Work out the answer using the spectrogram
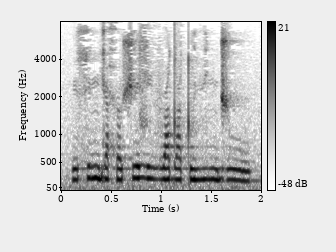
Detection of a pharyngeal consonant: present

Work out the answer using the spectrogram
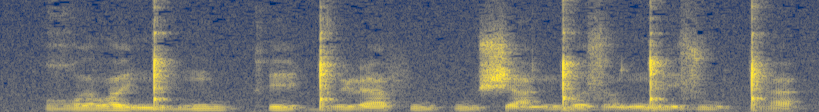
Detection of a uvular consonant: present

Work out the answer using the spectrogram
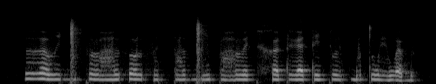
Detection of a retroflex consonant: absent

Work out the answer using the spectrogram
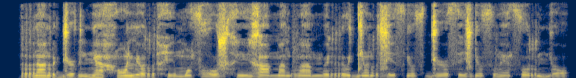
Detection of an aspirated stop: absent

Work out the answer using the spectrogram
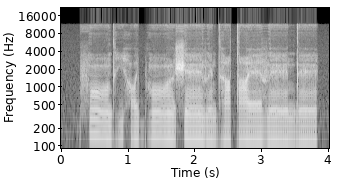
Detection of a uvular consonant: absent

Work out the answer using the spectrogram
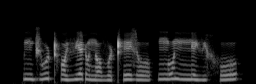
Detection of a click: absent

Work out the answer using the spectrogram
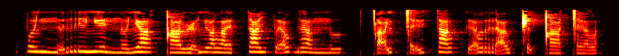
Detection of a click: present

